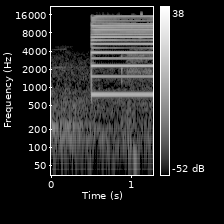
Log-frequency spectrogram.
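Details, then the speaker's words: Oliver 88 row-crop tractor that sat 20 years, after a replacement ground cable by the starter: the meter probe gives a sudden clean, steady high beep reading zero with no dropouts. Good ground connection, and the tractor then cranks far better. "zero good that's a much better connection all right so let's check down below what do we got zero zero that's what you want"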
